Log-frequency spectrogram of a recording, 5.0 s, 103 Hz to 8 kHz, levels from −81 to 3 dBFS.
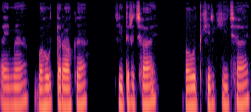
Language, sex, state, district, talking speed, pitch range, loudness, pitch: Maithili, male, Bihar, Samastipur, 120 wpm, 135-145 Hz, -21 LUFS, 140 Hz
